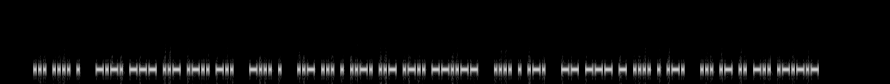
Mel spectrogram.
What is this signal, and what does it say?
Morse code, heard as a keyed tone, about 50 wpm, 700 Hz. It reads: SHE COULD BE USEFUL, HER MOTHER SAID.
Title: Sentences from Top 1000 Words - Review Part 4 - 50wpm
